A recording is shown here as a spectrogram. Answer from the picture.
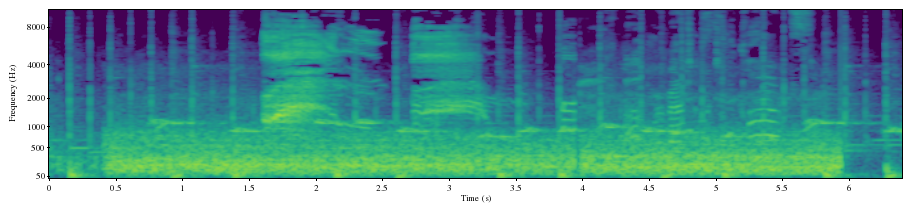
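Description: A toddler squeals and laughs twice over the steady roar of an airliner cabin in flight, with background music playing throughout. The cabin noise starts about half a second in and cuts off just before the end.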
